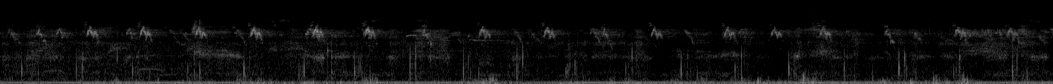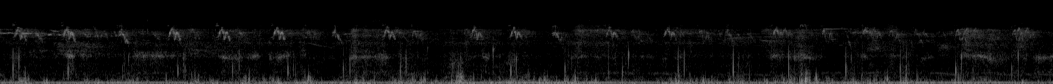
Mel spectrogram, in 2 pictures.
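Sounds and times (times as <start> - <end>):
footsteps on paving stones: 0.0 - 21.0
small birds chirping: 0.0 - 21.0
steady low rumble: 0.0 - 21.0.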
